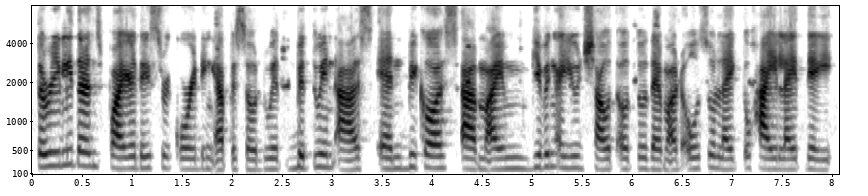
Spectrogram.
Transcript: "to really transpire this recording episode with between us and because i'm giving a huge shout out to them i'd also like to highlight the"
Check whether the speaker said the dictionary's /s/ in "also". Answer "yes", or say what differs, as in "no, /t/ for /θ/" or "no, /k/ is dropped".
yes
